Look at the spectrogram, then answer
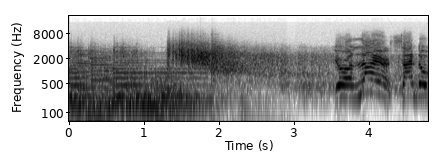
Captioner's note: gun roars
